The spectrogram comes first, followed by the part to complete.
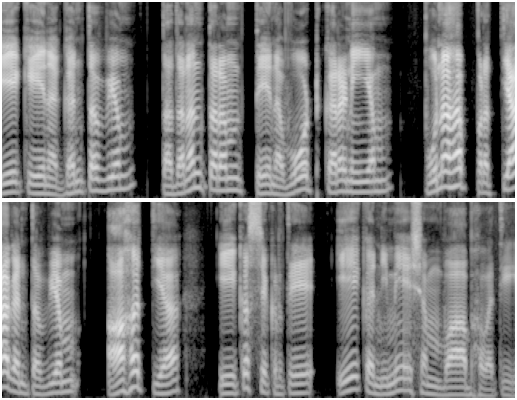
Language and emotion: Sanskrit, neutral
